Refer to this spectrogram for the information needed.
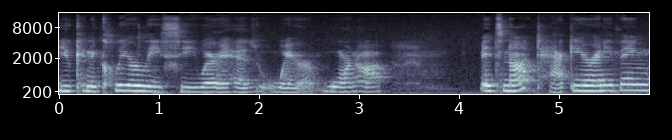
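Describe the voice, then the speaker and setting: Amid noticeable background noise and audible room echo, a woman speaks fairly slowly in a fairly high voice with fairly even intonation. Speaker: beauty vlogger. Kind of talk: casual product review vlog. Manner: casual with many fillers.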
